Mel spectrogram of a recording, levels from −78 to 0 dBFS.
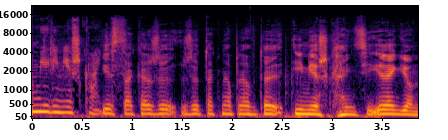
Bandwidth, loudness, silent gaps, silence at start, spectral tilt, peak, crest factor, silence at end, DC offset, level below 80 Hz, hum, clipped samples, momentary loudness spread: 15 kHz; -17 LUFS; none; 0 s; -5.5 dB/octave; -2 dBFS; 14 dB; 0 s; under 0.1%; -40 dBFS; none; under 0.1%; 7 LU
